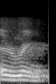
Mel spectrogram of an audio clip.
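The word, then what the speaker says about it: wring: धोना कुछ भी धोना एंड रिंग इसमें डब्ल्यू साइलेंट है रिंग मीन्स निचोड़ना तो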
